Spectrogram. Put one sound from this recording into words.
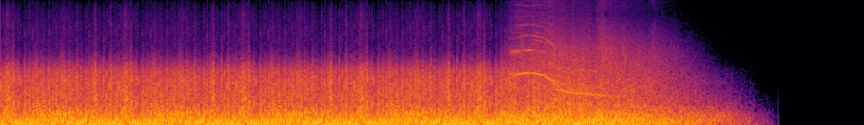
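A huge explosion roars and rumbles, then fades away.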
